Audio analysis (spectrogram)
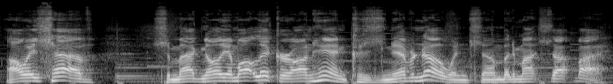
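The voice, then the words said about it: Drunk guy character voice. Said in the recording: “What's that accent?... It's my drunk malt liquor guy”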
